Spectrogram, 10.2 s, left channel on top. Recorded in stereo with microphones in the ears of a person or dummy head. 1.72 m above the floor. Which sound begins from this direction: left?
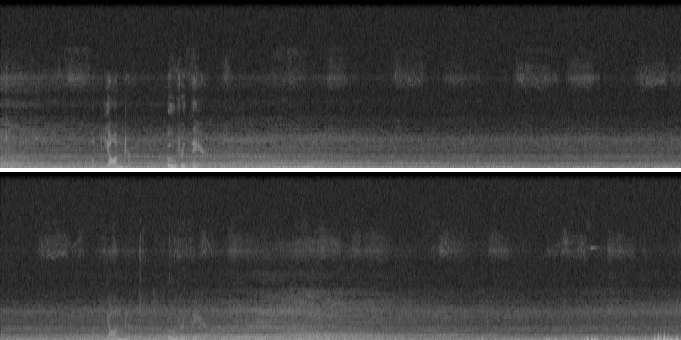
A woman speaking, at 1.4 s.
